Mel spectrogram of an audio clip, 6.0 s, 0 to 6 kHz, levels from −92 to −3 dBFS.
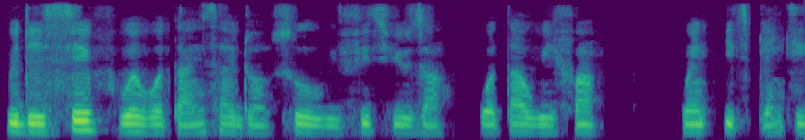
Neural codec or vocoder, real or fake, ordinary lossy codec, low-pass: none; real; AAC, 24 kbps; 5.4 kHz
